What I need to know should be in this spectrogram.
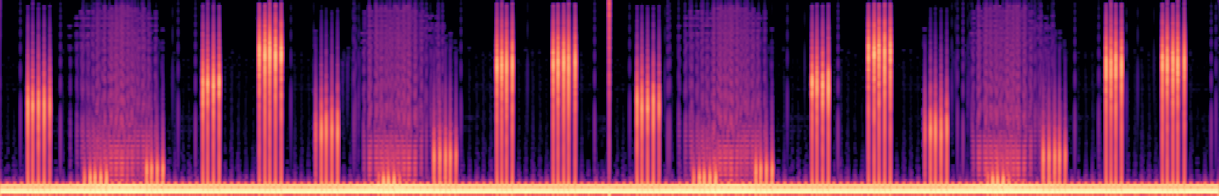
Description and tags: Background Ship Noise
An ambient background possibly of a destroyed ship. A subtle alarm can be heard in the background. I made these in audacity from some dtmf tones.
Movie, Ambient, Noise, Cinematic, Drone, Space, Film, Free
